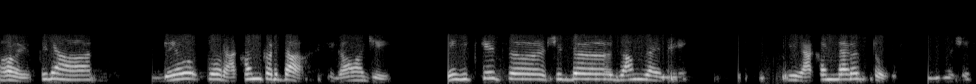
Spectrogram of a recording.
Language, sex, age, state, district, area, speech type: Goan Konkani, male, 60+, Goa, Bardez, urban, conversation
